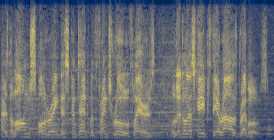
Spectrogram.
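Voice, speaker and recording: A man voices a 1950s newsreel in a dramatic, punchy announcer style, his voice sitting on the higher side. He tosses in wry one-liners between the stories. A strong music bed plays clearly under his voice. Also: animated, normal speed, low-quality recording. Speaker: newsreel narrator.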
